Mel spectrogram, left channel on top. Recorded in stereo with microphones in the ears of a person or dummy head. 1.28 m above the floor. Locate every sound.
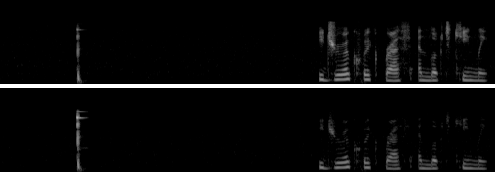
0.8 s hammering: 50° right (ahead or behind)
3.2 s a woman speaking: 60° left (ahead or behind)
